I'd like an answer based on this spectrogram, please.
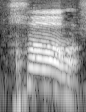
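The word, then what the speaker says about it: خ: তাহলে এটা হচ্ছে খ। গলার ওপর সেট একটু আওয়াজ দিয়ে উচ্চারণ হবে খ।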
